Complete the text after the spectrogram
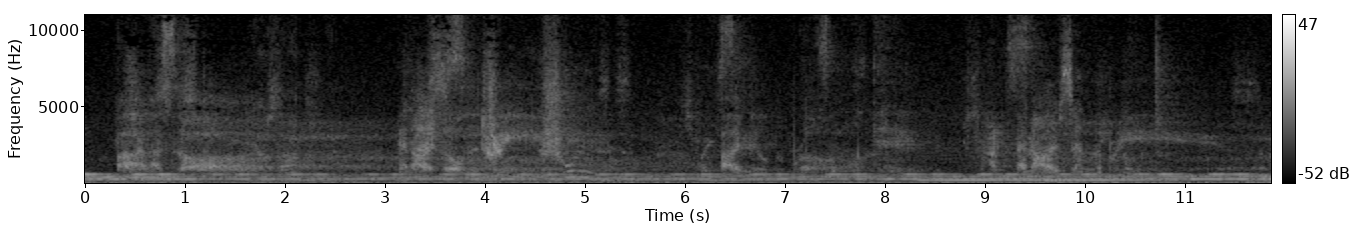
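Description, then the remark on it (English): Eerie, breathy whispering drifts over a steady low droning tone in a film soundtrack, the hushed voices rising and fading in irregular bursts without any clear words. “you can hear those like whisp that whispering in”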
